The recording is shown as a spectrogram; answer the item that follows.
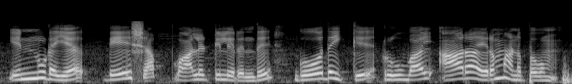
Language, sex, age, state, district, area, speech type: Tamil, female, 45-60, Tamil Nadu, Ariyalur, rural, read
